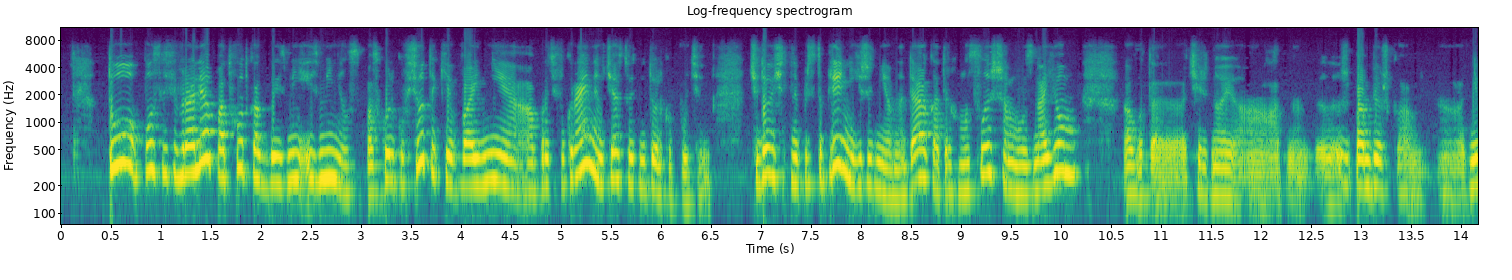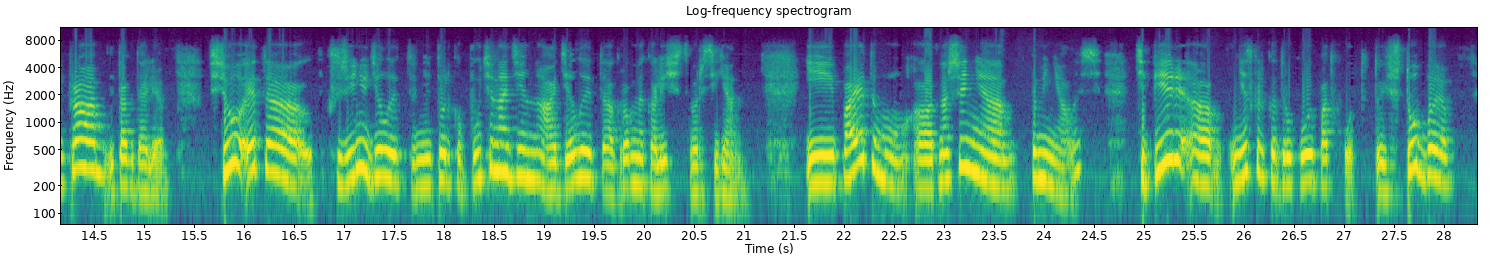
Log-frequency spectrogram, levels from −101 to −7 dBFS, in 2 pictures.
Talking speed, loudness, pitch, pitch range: 125 wpm, -12 LUFS, 220 Hz, 195-270 Hz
